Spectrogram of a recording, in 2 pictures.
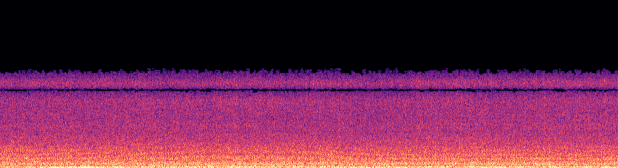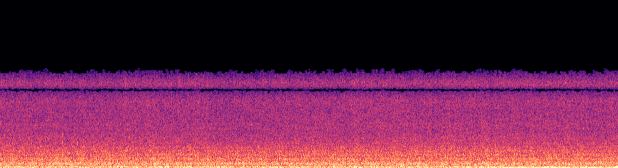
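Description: Shallow stream rapids rushing steadily over rocks, an even hiss of white water. Wind buffets the microphone near the start and again near the end.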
